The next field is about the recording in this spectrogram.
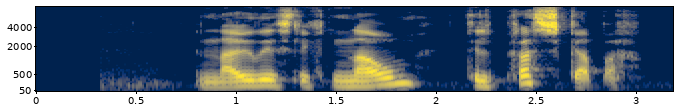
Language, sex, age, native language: Icelandic, male, 20-29, Icelandic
